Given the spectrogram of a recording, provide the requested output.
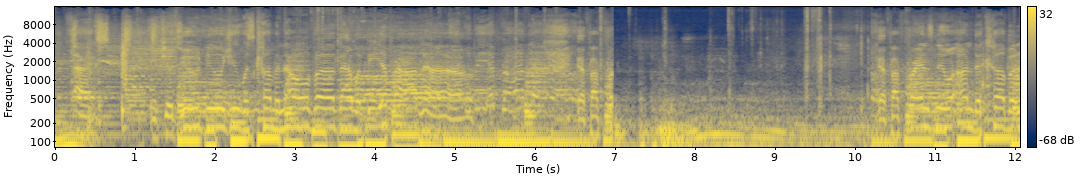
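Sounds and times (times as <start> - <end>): car engine rumble inside cabin: 4.8 - 10.9.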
